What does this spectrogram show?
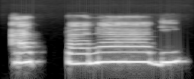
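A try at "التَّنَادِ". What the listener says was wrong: Di, jangan ada hamzah. At-tanadi.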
